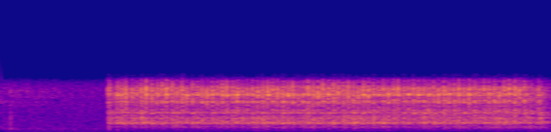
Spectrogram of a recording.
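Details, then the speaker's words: Foreign desk-style telephone from Paris converted to touchtone, both bells turned off: two-second burst of rapid buzzing clatter with no bell tone as the ringer solenoid still chatters; a real on/off switch was added to stop it. "this is the noise that HG generally doesn't want to hear if he turns off the Bell on these telephones or any telephones that I usually work on for him he doesn't even want to hear that mechanical sound"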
